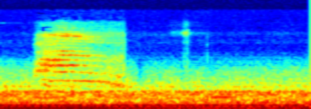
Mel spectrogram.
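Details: Talkative domestic cat answering a person asking whether it wants food: one drawn-out, harmonic-rich meow lasting about half a second, followed by quiet, over a steady low hum.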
